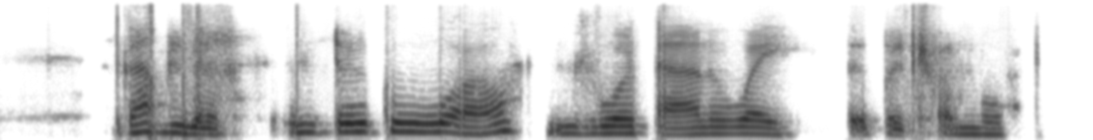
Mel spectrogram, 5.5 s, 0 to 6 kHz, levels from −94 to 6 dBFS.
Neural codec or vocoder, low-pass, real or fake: codec, 16 kHz, 1 kbps, X-Codec, HuBERT features, trained on general audio; 5.4 kHz; fake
